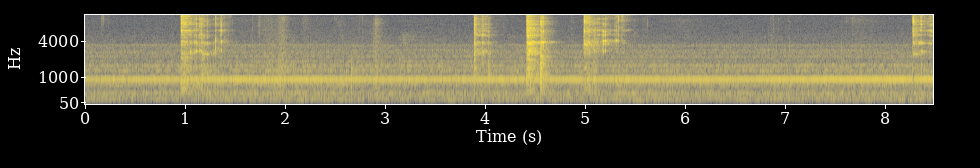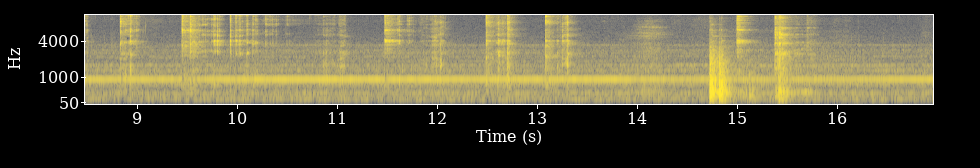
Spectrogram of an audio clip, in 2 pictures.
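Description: Metal spoon clinking and scraping against a glass bowl and a plate as a potato filling is spooned out onto a tortilla: irregular short clinks with pauses between, the loudest pair near the end. A faint steady high hum runs underneath.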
